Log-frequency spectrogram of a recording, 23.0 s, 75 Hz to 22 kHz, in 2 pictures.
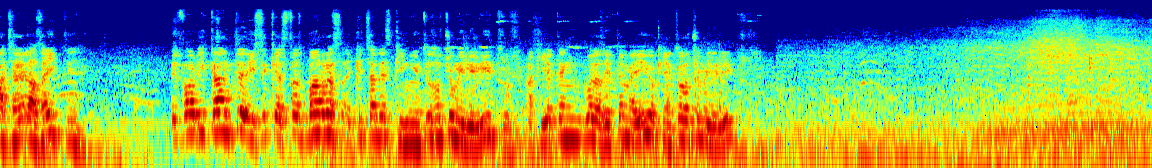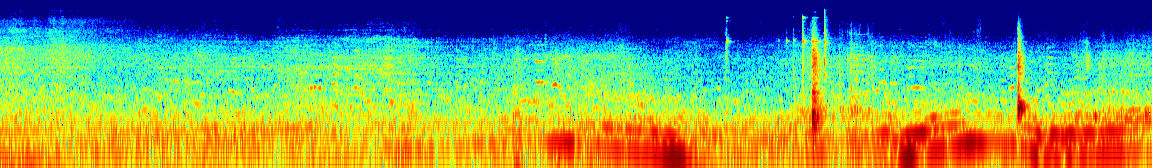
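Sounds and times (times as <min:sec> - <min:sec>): passing vehicle engine: 0:07.6 - 0:23.0.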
